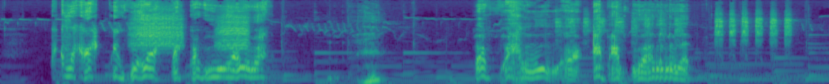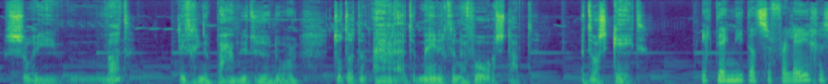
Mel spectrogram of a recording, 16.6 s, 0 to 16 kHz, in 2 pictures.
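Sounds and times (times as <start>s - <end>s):
speech: 0.5s - 2.8s, 3.6s - 3.9s, 4.7s - 7.5s, 8.4s - 16.5s
voice imitating a bird's twittering and chattering: 0.5s - 4.1s, 4.7s - 8.1s.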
